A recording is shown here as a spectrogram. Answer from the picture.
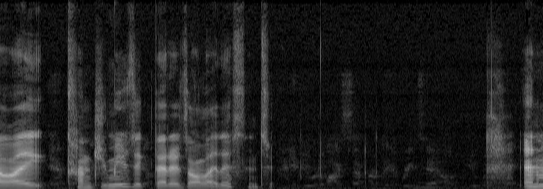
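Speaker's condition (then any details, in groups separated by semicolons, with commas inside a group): Cerebral palsy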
